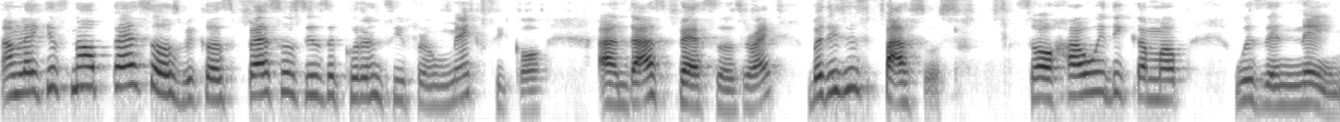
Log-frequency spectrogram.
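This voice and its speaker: A high-voiced woman with a bright, sharp tone talks at a moderate pace, her pitch swinging very widely. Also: very clean recording, silent background. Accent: Spanish. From Peru. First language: Spanish. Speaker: small business owner. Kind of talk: business presentation. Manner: halting.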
